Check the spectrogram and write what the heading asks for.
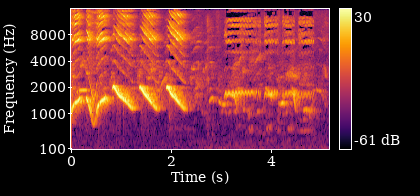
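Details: Black-throated laughingthrush song in the 'old forest' voice, meant to stimulate wild-caught birds to sing: four loud down-slurred whistles about every half second, then softer warbled, wavering phrases.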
